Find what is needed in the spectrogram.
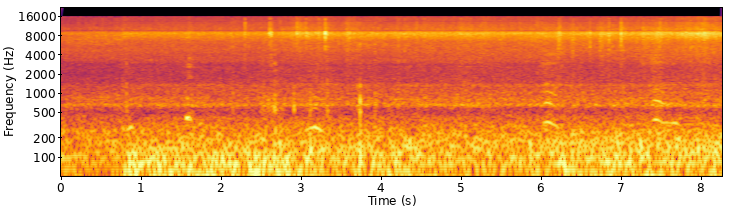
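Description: Waves washing up the beach and wind on the microphone, a steady low rumble that grows louder about a second in, with faint voices now and then.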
